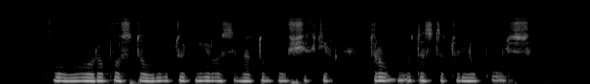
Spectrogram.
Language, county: Lithuanian, Marijampolė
